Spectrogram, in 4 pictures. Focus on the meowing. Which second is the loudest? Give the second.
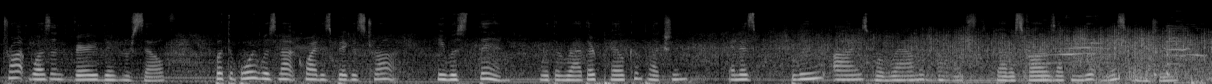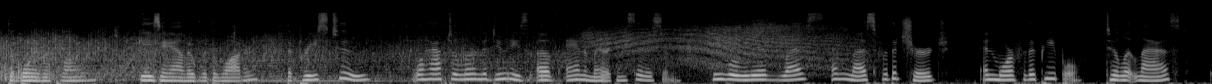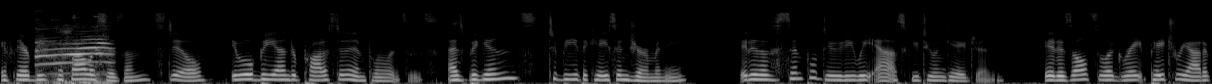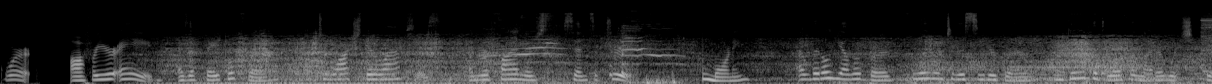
25 s.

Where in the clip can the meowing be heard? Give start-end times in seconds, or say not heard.
10.3-12.1, 24.6-25.4, 41.1-43.3.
